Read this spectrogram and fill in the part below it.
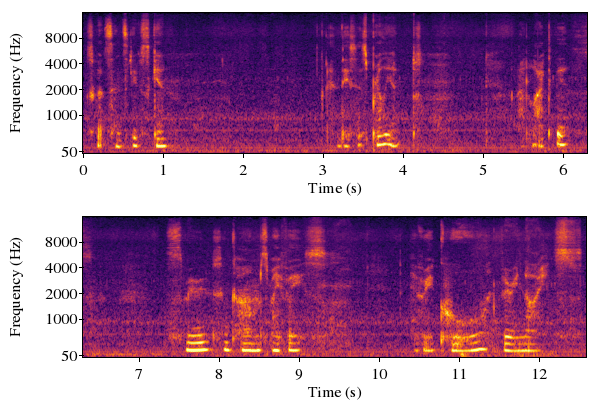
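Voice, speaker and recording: A woman speaking in a breathy whisper in an ASMR style, softly describing things and repeating gentle words. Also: mid-range voice, steady tone, poor audio. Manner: slow, repeats soft words as trigger sounds. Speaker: ASMR video creator. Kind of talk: ASMR, softly narrating personal makeup items.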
